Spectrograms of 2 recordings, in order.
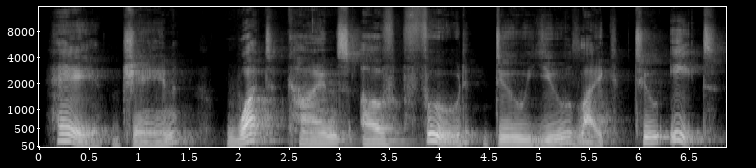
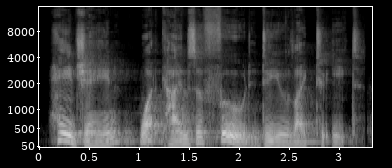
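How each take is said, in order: First: The sentence is spoken at a slower pace. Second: The sentence is spoken at a faster pace. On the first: "like this" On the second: "Let's say that a little bit faster"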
